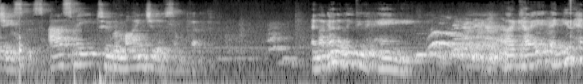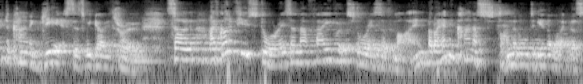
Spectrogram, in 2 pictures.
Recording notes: Apologies for the audio quality...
